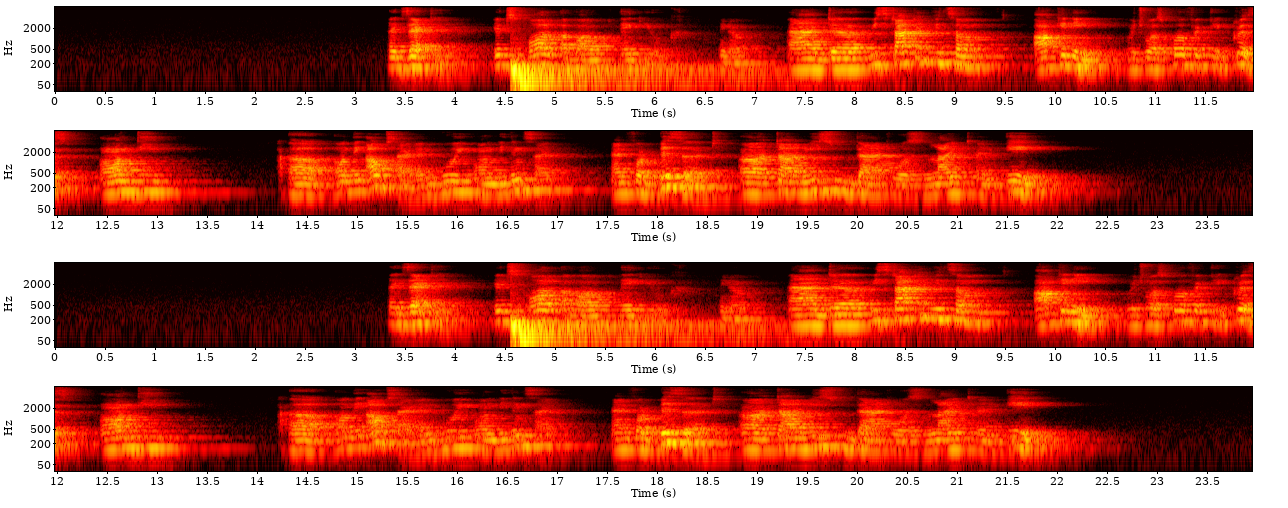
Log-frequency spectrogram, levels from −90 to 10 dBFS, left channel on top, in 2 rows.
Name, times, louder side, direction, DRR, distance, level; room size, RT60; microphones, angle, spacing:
voice 1, 3.3-3.9 4.4-6.3 6.6-6.9 7.3-9.3 9.8-10.4 10.7-12.1 12.4-13.0 14.3-17.0 17.5-21.8, left 1 dB, 90° left, 0 dB, 0.7 m, -28 dB
sound 1, 4.5-8.5 8.8-8.9, equal, 10° right, 0.5 m, -29 dB
5.2 x 2.1 x 2.6 m, 1.1 s
head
